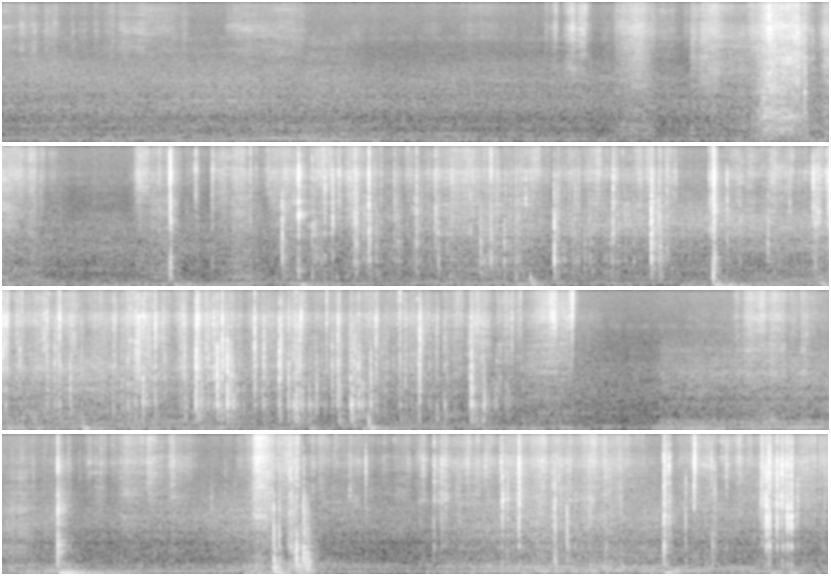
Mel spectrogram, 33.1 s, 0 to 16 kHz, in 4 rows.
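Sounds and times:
chalk cracking and crumbling: 9.6s - 22.4s, 23.9s - 33.0s.

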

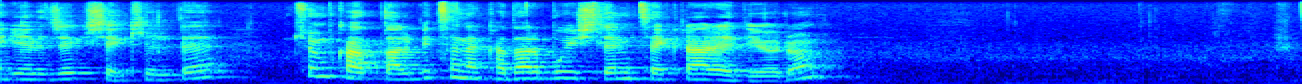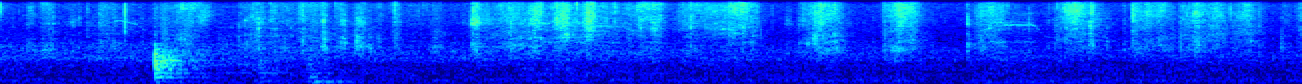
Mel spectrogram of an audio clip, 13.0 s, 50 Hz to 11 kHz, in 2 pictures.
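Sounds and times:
pastry sheets rustling: 6.1s - 13.0s
pastry brush swishing: 6.6s - 13.0s.

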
